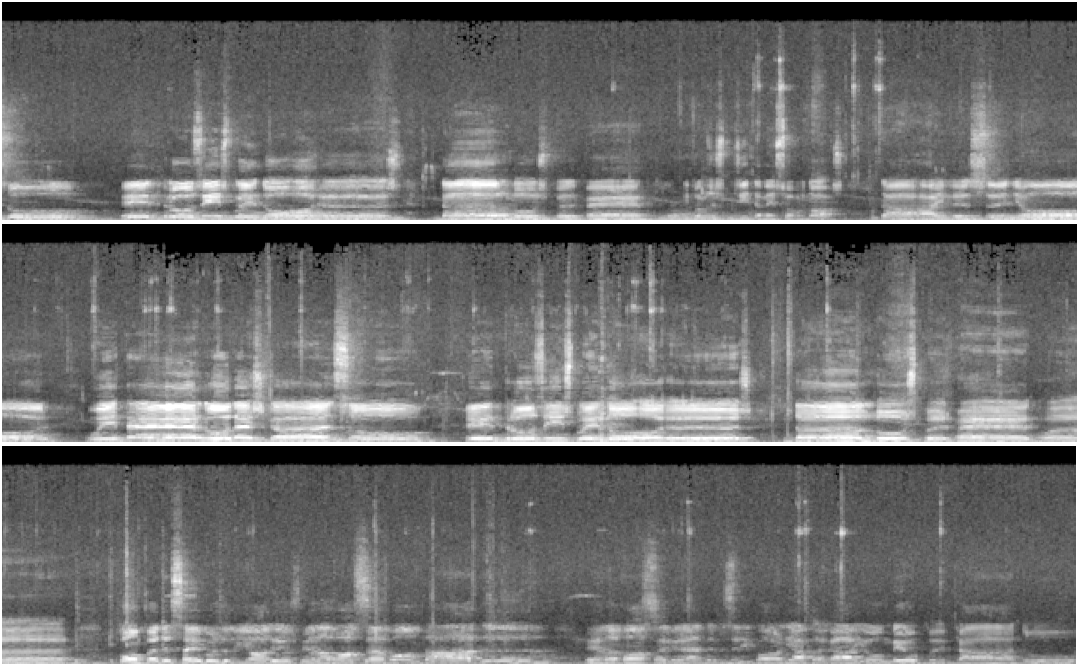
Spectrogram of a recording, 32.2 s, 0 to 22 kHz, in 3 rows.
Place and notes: cemetery, Castelo de Santiago do Cacém, Portugal - all saints day, celebration
at Castelo de Santiago do Cacém, Portugal, christian ritual most probably related to All Saints day, lots of wind on the castl (Sony PCM D50, DPA4060)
